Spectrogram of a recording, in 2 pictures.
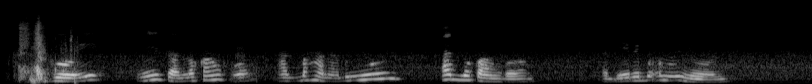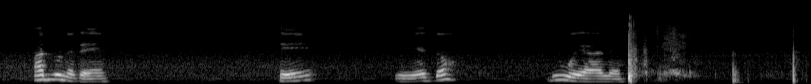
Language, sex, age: Wolof, male, 18-24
